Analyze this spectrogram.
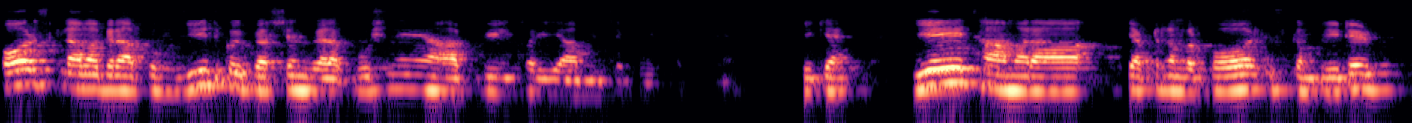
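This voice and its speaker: A man teaching a video language lesson, explaining step by step and drawing out example words slowly. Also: on the high side, a little mellow. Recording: echoey lo-fi room recording.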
